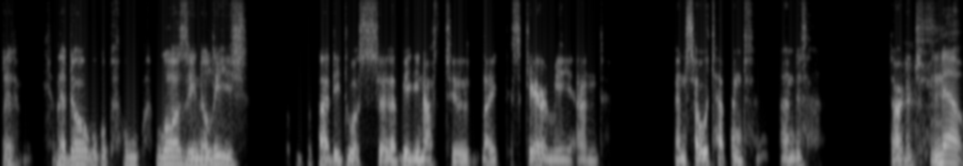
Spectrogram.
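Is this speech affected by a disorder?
Yes: stutter; stutter since toddler startled by big leashed dog, fluent in two languages before, childhood speech therapy; early 40s, about 40 years since onset, not the most severe but constantly on mind; fluctuates quite a lot, jaw moves when struggling to utter words, mistaken for drug use; here repeated words, prolonged sounds.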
